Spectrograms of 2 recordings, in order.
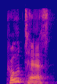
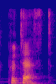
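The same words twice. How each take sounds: First: PROtest, first syllable stressed; careful demo of PROtest. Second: ProTEST, second syllable stressed; careful demo of proTEST. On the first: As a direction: say "protest" with a long PRO. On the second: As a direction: say "protest" with strong TEST. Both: Shown as a demonstration. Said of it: "pronounce it differently".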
